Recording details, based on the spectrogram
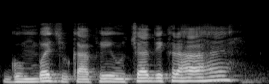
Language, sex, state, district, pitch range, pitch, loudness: Hindi, male, Bihar, Patna, 125-155 Hz, 145 Hz, -16 LUFS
